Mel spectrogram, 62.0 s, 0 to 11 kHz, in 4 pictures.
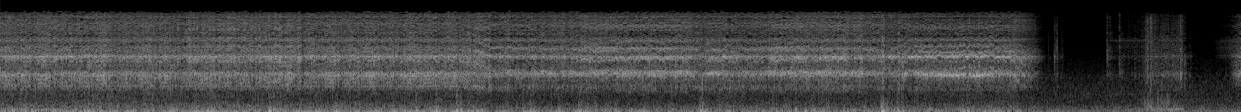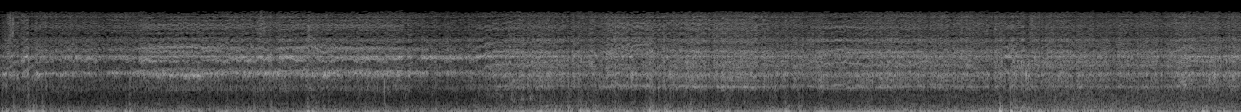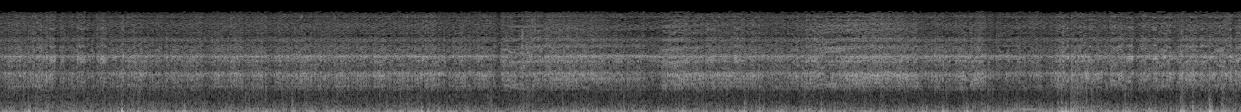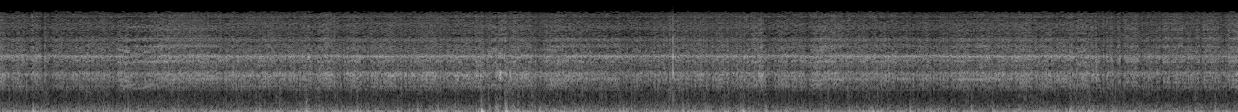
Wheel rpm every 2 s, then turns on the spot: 230, 230, 230, 180, 160, 160, 80, 30, 150, 160, 170, 190, 200, 200, 200, 220, 230, 230, 230, 230, 230, 230, 230, 230, 230, 230, 230, 230, 230, 230, 230.
none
